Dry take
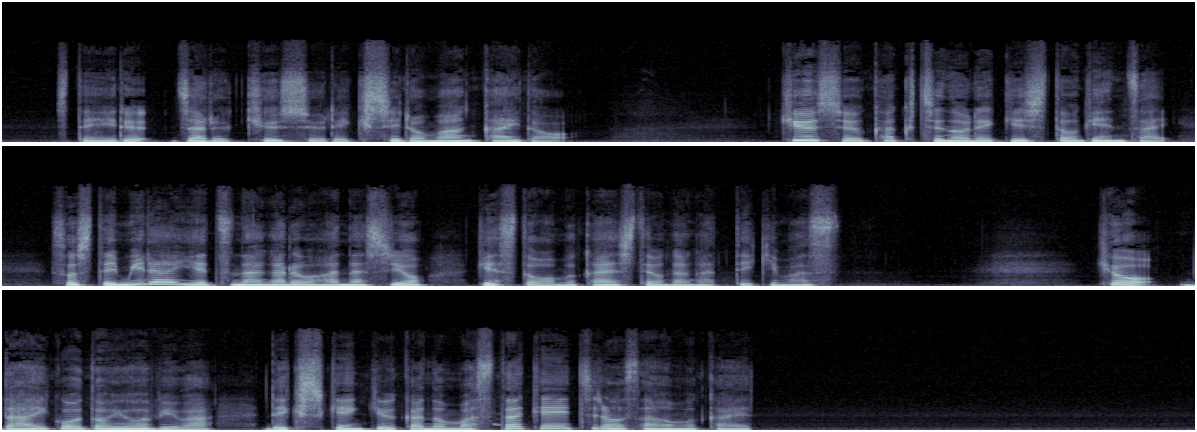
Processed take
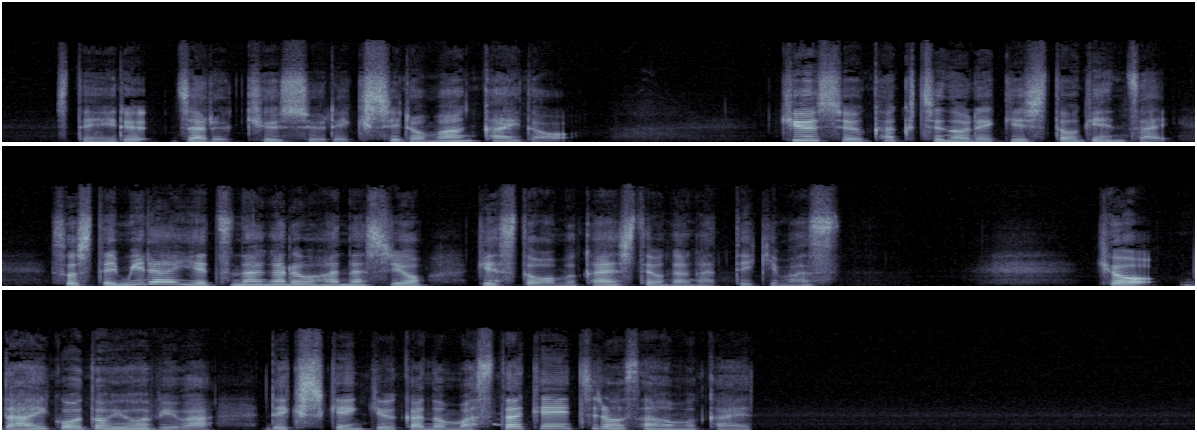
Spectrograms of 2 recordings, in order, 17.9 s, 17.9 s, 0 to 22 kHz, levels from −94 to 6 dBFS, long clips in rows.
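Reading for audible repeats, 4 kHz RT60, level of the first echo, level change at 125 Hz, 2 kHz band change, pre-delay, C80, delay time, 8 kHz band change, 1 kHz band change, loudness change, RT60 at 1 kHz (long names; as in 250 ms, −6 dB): no echo audible, no reverb audible, no echo audible, −27.5 dB, 0.0 dB, no reverb audible, no reverb audible, no echo audible, 0.0 dB, −4.0 dB, −9.5 dB, no reverb audible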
